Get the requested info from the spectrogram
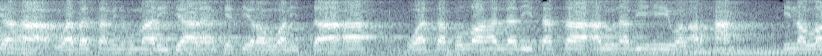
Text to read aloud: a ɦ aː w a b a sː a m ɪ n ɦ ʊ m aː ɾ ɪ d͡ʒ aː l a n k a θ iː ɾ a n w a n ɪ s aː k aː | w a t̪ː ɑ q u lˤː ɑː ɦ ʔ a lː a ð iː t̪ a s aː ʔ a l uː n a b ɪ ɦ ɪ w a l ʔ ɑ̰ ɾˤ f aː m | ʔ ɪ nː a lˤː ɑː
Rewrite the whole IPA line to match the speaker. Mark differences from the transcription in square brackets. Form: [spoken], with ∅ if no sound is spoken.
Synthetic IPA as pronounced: a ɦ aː w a b a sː a m ɪ n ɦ ʊ m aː ɾ ɪ d͡ʒ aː l a n k a θ iː ɾ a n w a n ɪ s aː [ʔ] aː | w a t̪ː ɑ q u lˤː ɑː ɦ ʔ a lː a ð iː t̪ a s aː ʔ a l uː n a b ɪ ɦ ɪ w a l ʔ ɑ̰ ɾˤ [ħ] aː m | ʔ ɪ nː a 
